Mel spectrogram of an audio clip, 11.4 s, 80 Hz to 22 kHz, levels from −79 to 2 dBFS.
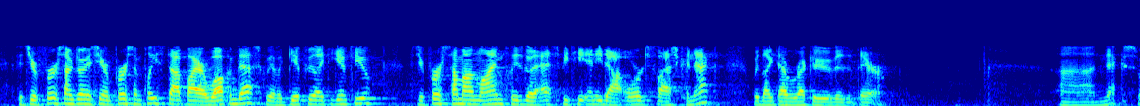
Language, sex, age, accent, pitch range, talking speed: English, male, 20-39, American, 135-170 Hz, 260 wpm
